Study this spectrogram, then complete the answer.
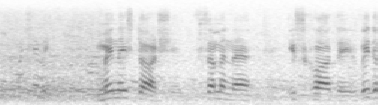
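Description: A woman speaks loudly into a microphone.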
